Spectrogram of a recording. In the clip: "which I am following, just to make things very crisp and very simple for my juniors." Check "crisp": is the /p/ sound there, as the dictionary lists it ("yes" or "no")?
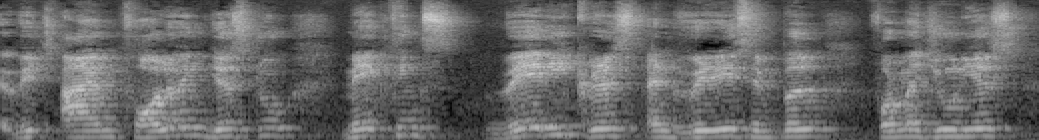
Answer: no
